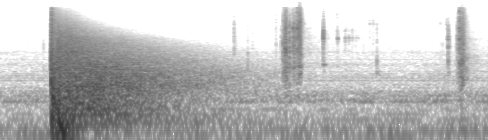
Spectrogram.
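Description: A single loud, booming shot from a flintlock pistol in a gun video game, its long echoing tail fading over several seconds, followed by a few quieter mechanical clicks and clacks.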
